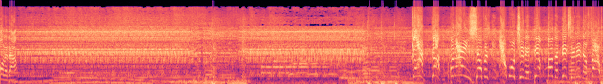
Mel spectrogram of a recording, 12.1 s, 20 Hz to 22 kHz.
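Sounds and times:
keyboard sustained chords: 0.0 - 9.8.

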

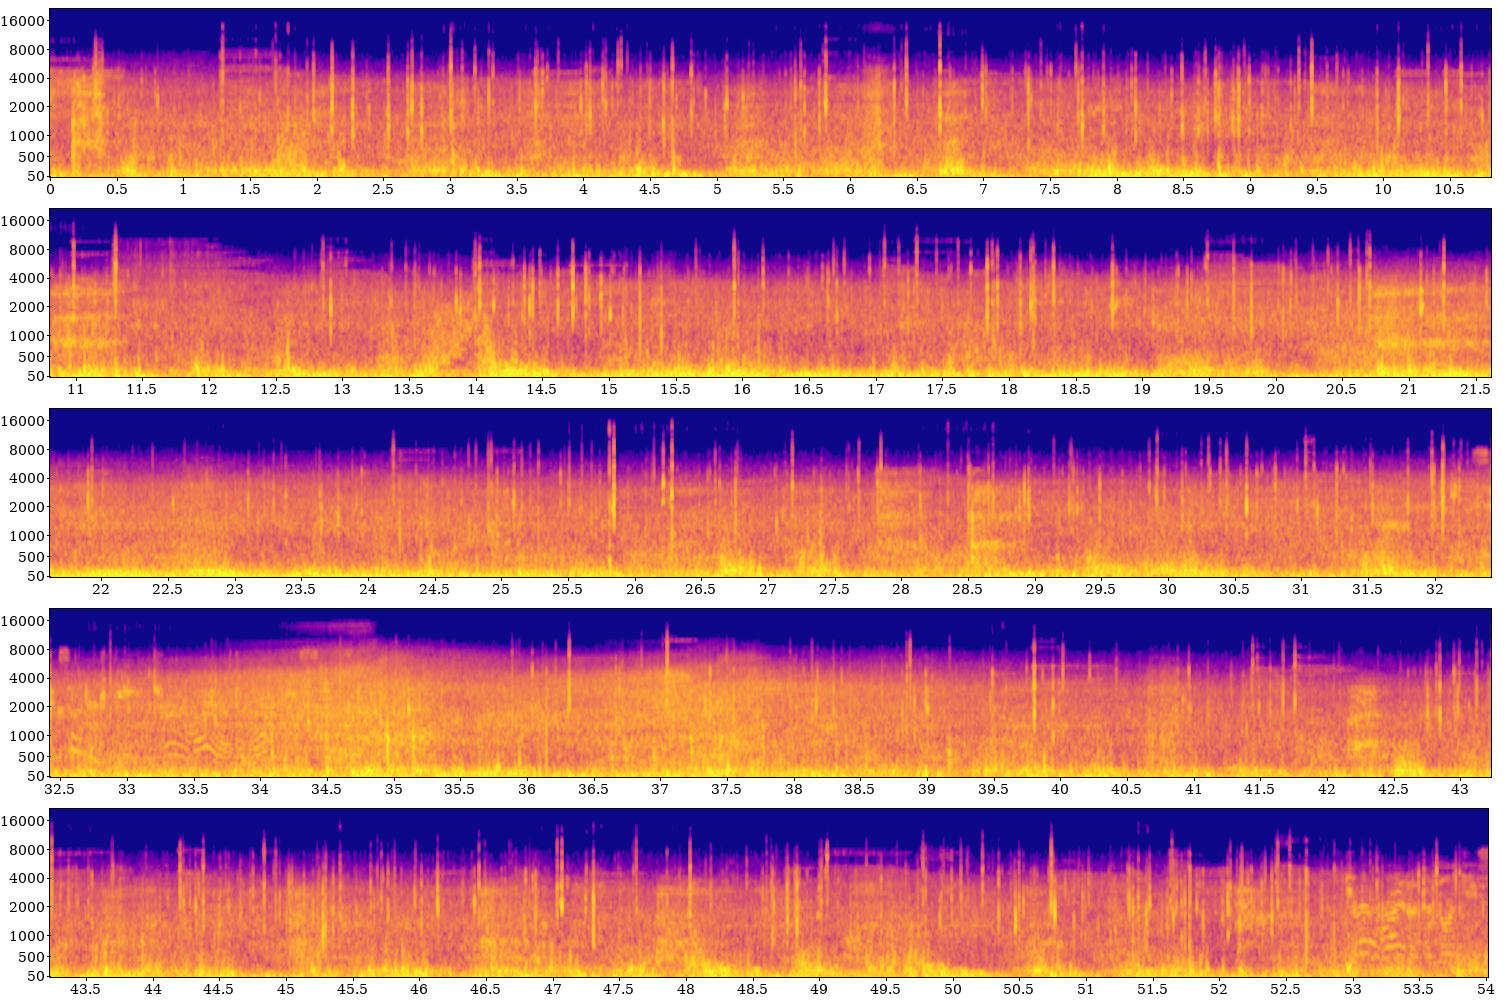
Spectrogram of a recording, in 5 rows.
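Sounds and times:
wind on microphone: 0.0 - 54.0
car tyres hissing on wet road: 30.6 - 40.8.

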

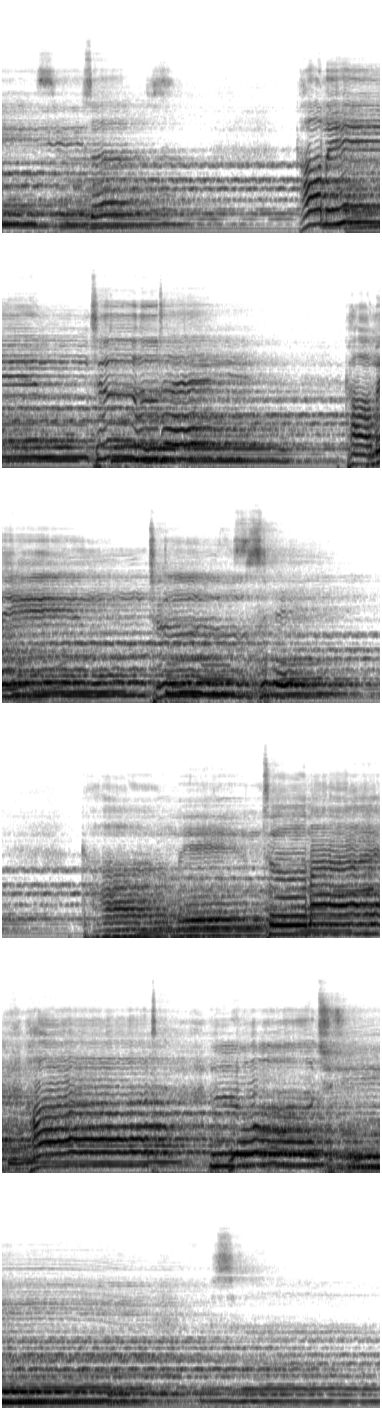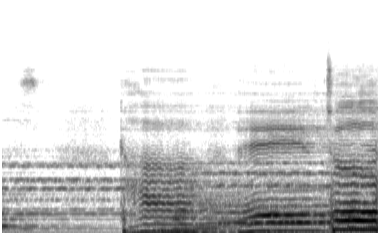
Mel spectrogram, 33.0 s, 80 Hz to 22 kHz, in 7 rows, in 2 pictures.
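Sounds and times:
man singing a hymn: 0.0 - 2.4, 3.7 - 14.0, 15.2 - 28.9, 29.8 - 33.0
sustained background music: 0.0 - 33.0.

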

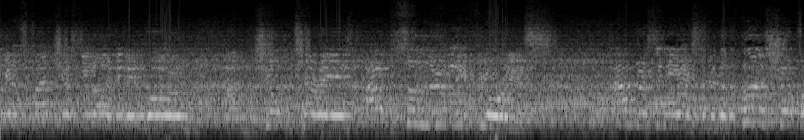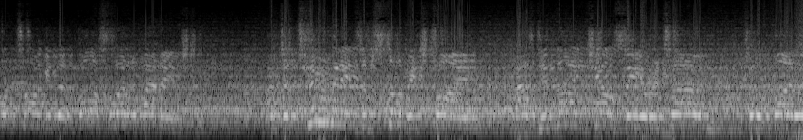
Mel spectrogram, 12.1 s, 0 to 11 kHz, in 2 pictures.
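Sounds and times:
man commentating: 0.0 - 12.0
stadium crowd noise: 0.0 - 12.0.

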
